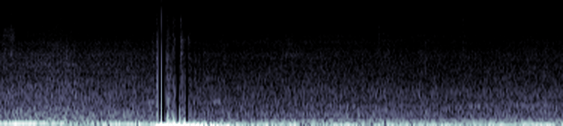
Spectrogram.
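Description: An engine idles with a low, steady rumble.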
